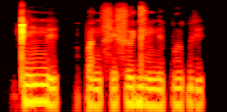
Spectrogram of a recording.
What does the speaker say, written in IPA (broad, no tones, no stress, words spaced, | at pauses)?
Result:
ʈĩnn̪i | pansisɯdʲõ n̪ipɯɓi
